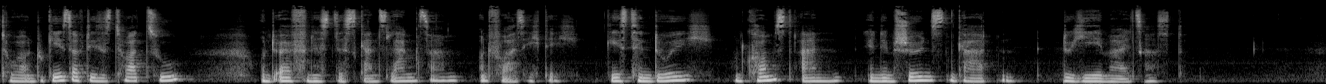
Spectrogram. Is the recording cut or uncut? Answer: cut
